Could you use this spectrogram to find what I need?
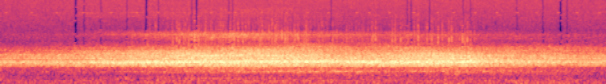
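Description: A lorry roars past close by, swelling and then fading.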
